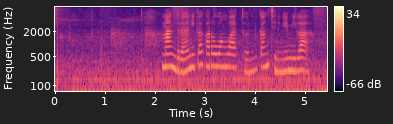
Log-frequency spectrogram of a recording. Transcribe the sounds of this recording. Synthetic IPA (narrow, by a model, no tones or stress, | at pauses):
mand̪ɾanikakaɾowɔŋwad̪̥ɔ̤nkaŋd̥ʒ̥ə̤nəŋemila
